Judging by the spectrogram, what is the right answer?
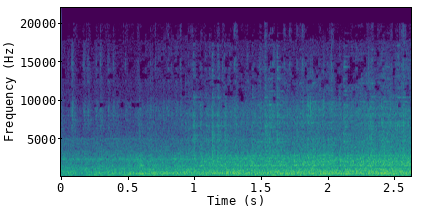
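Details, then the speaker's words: ENP370 drill press with a larger drill bit in aluminum, spindle speed a little too fast: a loud, rapid buzzing chatter as the bit cuts. Increasing the feed overcomes it. Drill bit chatter from excessive spindle speed. "so now as this one tries to it's going to chatter it's going to chatter a lot"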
